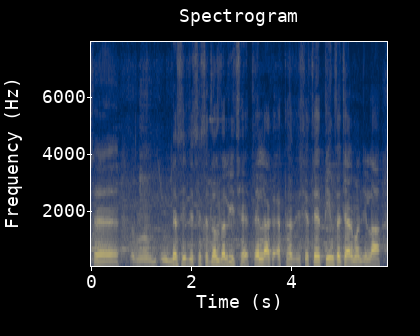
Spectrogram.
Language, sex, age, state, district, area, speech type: Maithili, male, 45-60, Bihar, Supaul, rural, spontaneous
